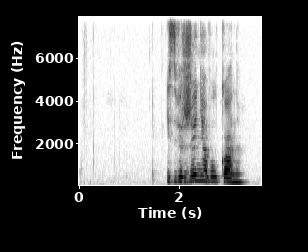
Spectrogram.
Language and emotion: Russian, neutral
